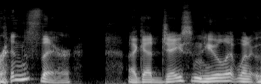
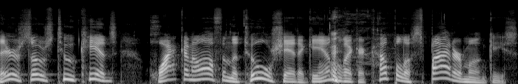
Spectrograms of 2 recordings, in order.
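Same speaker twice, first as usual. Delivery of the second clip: put-on Texan accent, cartoon dad voice; 6 semitones higher than usual. Asked about fake accents, showing off the one voice he can do: Hank Hill impression. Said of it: "I can do Hank Hill".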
